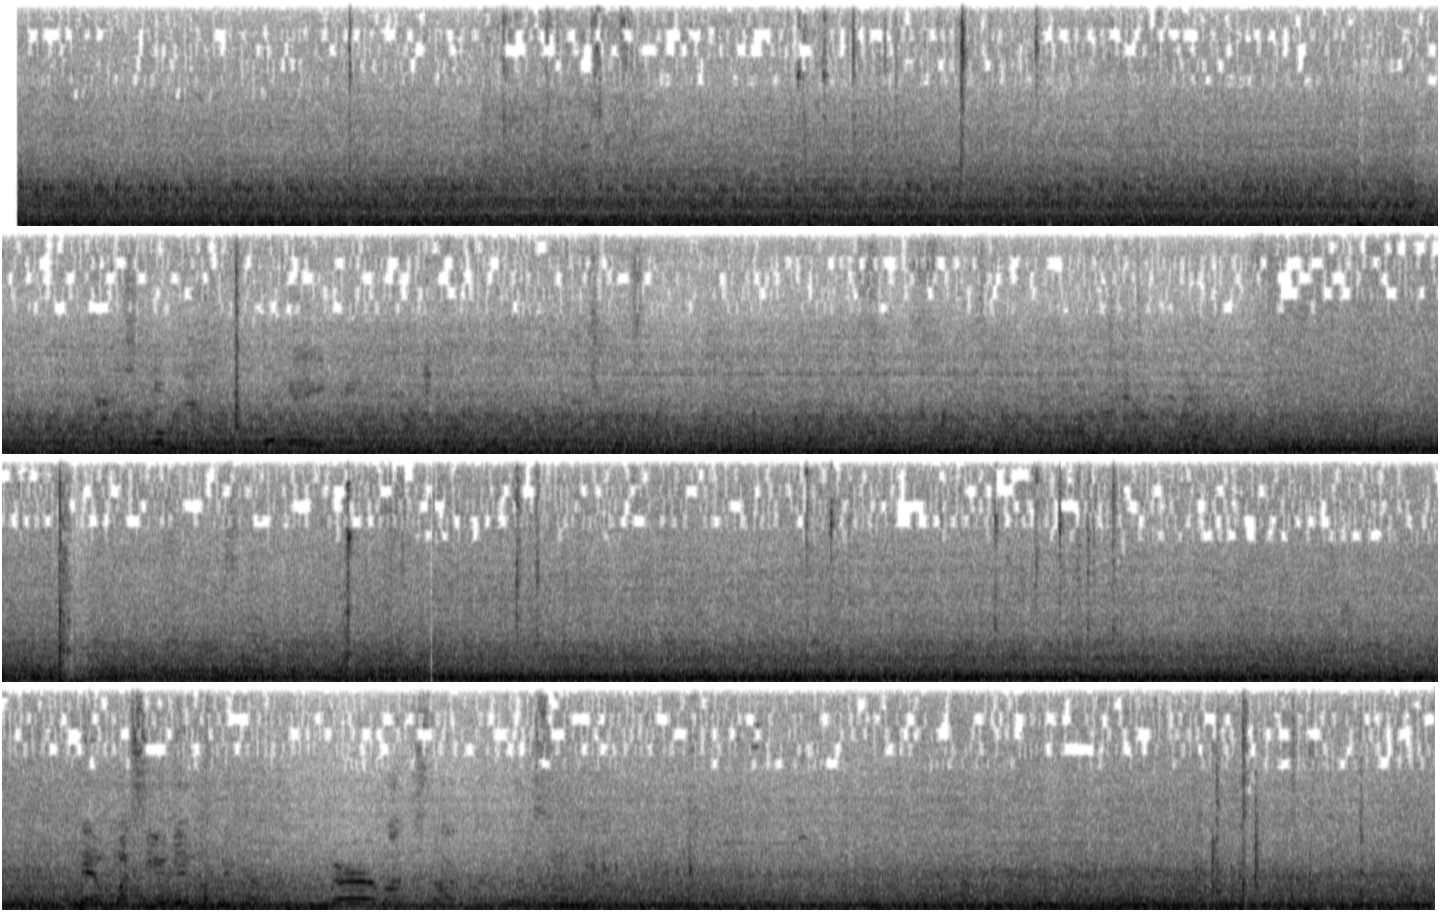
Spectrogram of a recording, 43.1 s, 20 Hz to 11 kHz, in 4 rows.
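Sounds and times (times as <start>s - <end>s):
vehicle engine rumble: 0.0s - 43.0s
indistinct voices: 0.1s - 26.7s, 27.6s - 40.6s.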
